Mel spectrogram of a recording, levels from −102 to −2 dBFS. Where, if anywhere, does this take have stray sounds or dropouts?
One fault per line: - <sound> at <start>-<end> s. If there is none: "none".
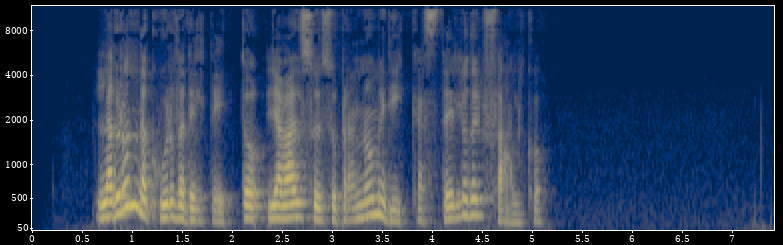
none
